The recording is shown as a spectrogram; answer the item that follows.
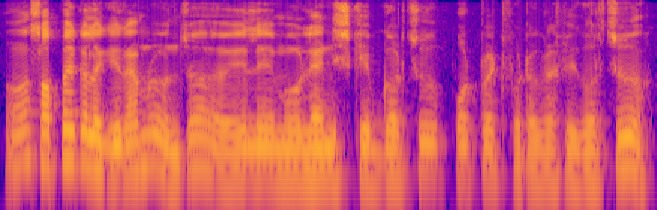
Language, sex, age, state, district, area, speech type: Nepali, male, 45-60, West Bengal, Darjeeling, rural, spontaneous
